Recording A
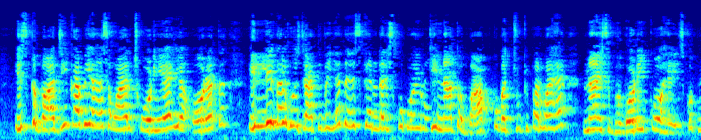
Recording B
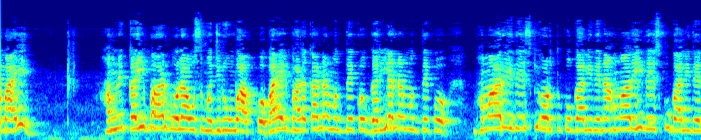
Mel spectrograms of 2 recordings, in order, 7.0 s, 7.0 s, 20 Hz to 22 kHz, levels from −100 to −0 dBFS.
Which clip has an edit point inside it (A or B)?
A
